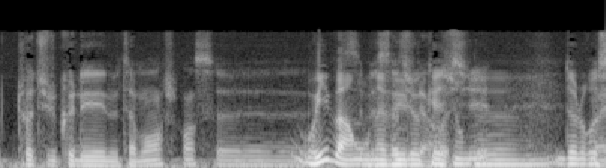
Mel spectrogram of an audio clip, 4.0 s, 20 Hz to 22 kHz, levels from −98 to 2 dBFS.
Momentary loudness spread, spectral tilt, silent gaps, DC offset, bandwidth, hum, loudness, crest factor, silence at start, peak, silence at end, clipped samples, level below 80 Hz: 12 LU; -7.5 dB/octave; none; under 0.1%; 10.5 kHz; none; -16 LUFS; 14 dB; 0 s; 0 dBFS; 0 s; under 0.1%; -36 dBFS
